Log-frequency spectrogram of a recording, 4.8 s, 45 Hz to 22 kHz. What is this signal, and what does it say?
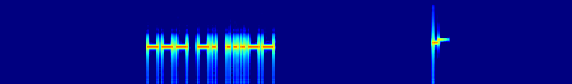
Morse code, heard as a keyed tone, about 39 wpm, 700 Hz. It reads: ON3
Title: Callsign Prefixes for Top 100 DXCC - 40wpm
